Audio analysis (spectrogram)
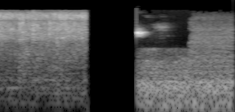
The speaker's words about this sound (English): What is that noise back there? Oh, I'm having a shower.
